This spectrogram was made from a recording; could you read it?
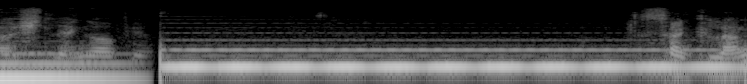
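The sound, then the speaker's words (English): A higher-toned singing bowl is struck and rings with a clear, sustained tone that wavers in slow, steady pulses. Brief bits of a voice are heard just before the strike and as it fades. “Maybe you will notice that the sounds of the singing bowl change. They are prolonged. They become more pure.”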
